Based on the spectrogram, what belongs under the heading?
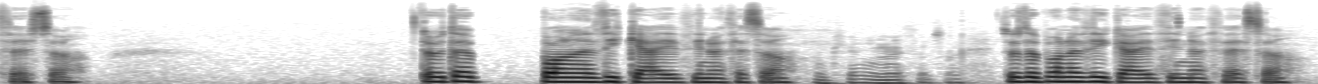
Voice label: "boneddigaidd", Welsh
